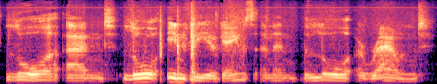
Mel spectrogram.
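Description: A man's voice: fairly low pitch, steady tone, takes it slowly, dull audio, a little hiss or hum. A man chatting casually about video games, rambling and restarting his sentences with lots of "like". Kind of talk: casual chat.

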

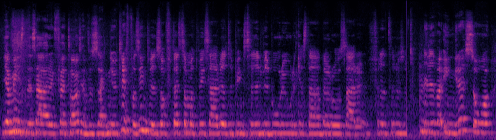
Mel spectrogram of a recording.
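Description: Young woman with a cold, high voice, chatty anecdotes, faint background noise. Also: little pitch movement, a little mellow, far from the mic. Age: young adult. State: has a cold. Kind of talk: casual chat.

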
